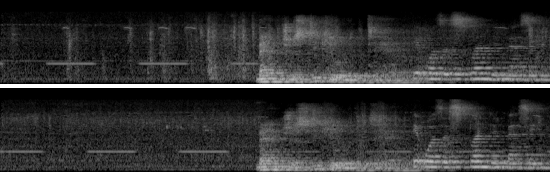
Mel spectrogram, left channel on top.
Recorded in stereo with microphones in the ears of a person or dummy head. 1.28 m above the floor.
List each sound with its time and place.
2.6 s a man speaking: 25° left (ahead or behind), 2.5 m
4.1 s a woman speaking: 50° right (ahead or behind), 1.3 m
